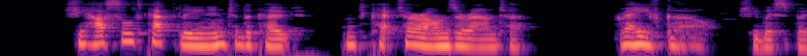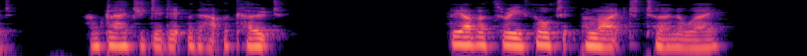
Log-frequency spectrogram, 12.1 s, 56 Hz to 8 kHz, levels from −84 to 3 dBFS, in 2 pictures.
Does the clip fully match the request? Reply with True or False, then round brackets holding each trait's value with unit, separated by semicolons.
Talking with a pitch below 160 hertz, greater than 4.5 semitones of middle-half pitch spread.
False (140 Hz; 2.7 semitones)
